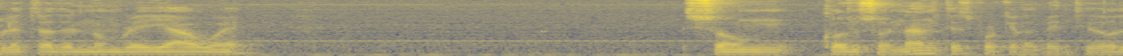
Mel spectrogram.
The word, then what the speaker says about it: Yahweh: Entonces Yahweh, Yahweh, como 4 vocales.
